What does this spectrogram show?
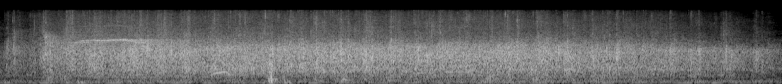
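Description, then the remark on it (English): A sustained burst of audience applause for researchers about to present on hidden mobile phone protocols such as SS7, dense and steady for several seconds, many hands clapping at once before tapering slightly at the end. “So a big round of applause for those guys.”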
